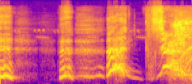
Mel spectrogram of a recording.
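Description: Sharp voiced in-breaths, quick sudden gasps before what sounds like a held-back sneeze; acted cartoon voice.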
